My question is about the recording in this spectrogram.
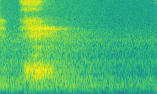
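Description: A single short, faint breath out through the nose, about half a second in.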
